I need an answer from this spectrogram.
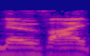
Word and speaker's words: Novi: I'm looking for the best darn loan officer in Novi, Michigan.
